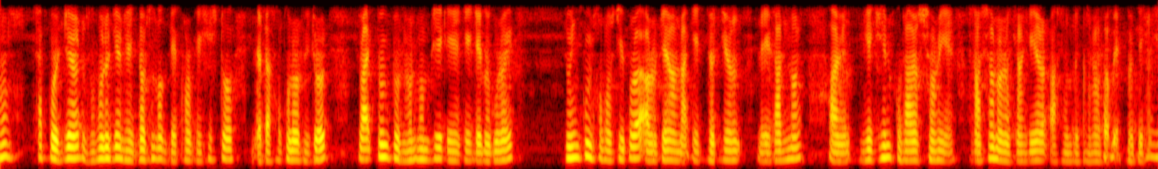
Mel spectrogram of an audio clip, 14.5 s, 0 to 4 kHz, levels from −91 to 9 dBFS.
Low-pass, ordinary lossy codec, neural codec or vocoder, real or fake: 3.6 kHz; none; autoencoder, 22.05 kHz, a latent of 192 numbers a frame, VITS, trained on one speaker; fake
